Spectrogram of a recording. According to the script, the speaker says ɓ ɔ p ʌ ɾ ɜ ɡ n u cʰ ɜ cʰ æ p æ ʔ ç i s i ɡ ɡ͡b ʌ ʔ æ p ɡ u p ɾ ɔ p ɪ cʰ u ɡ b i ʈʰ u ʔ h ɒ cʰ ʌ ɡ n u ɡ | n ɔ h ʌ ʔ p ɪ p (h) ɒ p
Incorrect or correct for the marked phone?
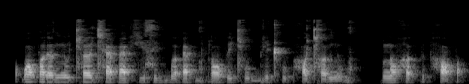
correct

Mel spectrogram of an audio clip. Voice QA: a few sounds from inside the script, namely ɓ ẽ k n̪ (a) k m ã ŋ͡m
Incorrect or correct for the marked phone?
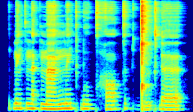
correct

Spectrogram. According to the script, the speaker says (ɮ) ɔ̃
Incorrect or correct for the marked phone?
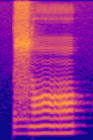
correct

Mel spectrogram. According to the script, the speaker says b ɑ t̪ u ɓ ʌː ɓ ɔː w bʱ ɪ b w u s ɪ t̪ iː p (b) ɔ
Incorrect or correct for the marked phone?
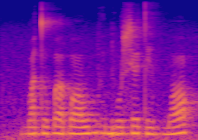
correct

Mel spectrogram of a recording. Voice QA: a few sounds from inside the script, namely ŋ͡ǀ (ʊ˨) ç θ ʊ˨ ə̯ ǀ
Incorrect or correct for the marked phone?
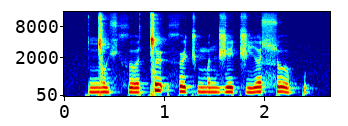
incorrect: u˨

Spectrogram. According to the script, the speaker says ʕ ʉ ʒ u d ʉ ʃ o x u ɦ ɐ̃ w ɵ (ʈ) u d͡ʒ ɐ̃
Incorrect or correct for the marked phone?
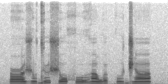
incorrect: k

